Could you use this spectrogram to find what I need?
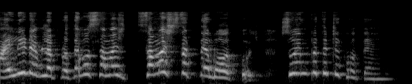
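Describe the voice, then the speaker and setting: A woman with a Bengali accent talks at a fairly quick pace. Her voice is raised and projected, with a bright, sharp tone. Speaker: teacher trainer. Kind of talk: online teacher training talk, mixed English and Hindi. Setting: video call webinar.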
